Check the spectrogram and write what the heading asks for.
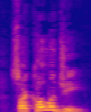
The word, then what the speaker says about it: psychology: the t is silent psychology the p is silent vax injury the media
